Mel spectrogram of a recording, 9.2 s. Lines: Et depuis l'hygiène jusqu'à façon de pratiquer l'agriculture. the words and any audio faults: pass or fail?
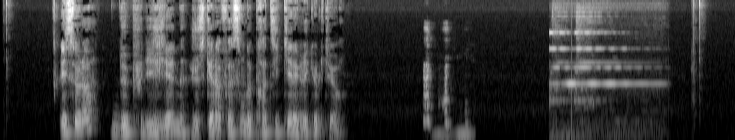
fail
